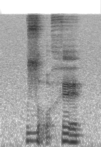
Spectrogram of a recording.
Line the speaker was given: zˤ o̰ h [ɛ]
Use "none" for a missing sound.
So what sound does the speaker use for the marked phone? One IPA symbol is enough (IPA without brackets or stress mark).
ɛ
